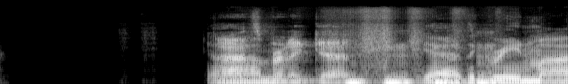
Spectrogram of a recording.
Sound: chuckles

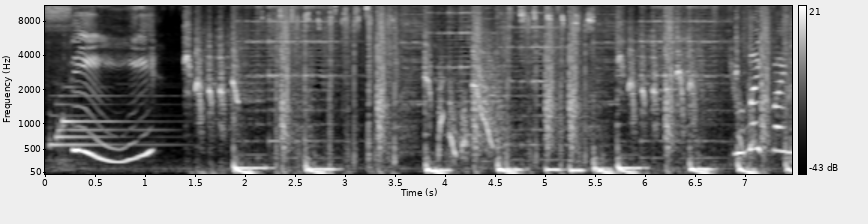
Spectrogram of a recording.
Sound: scratching, squeaking

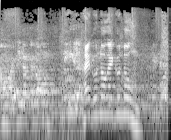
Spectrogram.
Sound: walking

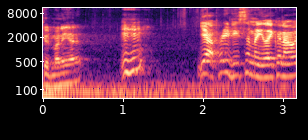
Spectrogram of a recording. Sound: hums in agreement

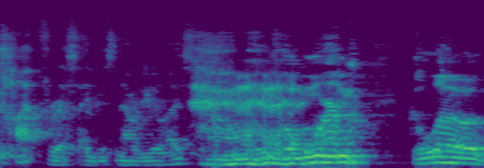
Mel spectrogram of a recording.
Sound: laughs

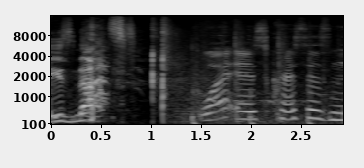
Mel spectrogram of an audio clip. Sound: blonde women clap in unison

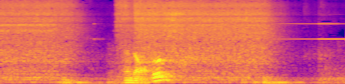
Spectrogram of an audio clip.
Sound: shower turns on. Sound of running water

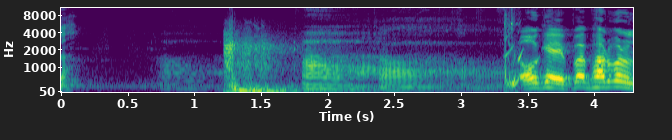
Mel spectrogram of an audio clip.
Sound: generous sigh

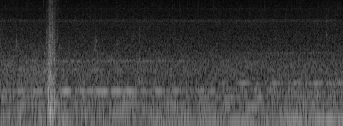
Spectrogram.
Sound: bag thuds

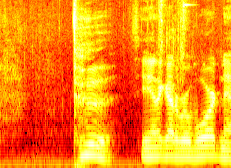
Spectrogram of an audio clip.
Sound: ptoo

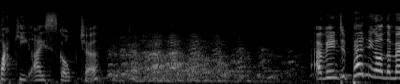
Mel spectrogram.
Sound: laughter

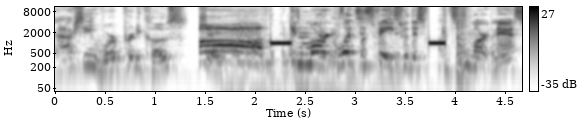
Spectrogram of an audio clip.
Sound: beep; beep

